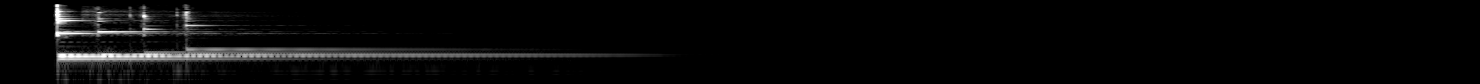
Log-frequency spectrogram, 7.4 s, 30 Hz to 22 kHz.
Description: Kalimba, Accent, Type 5 - Major, Arpeggio, Ascending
